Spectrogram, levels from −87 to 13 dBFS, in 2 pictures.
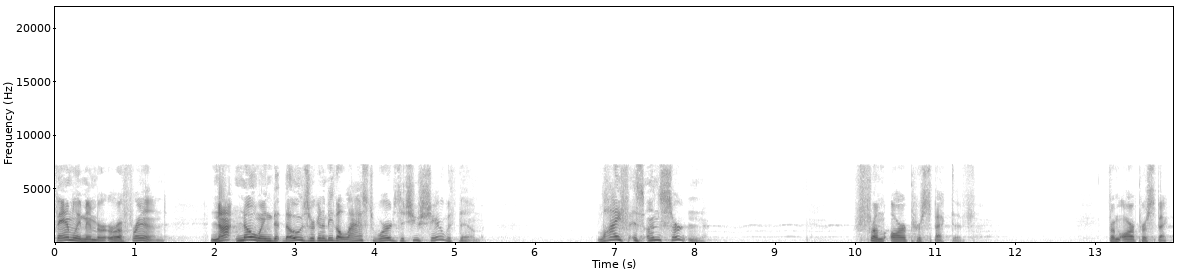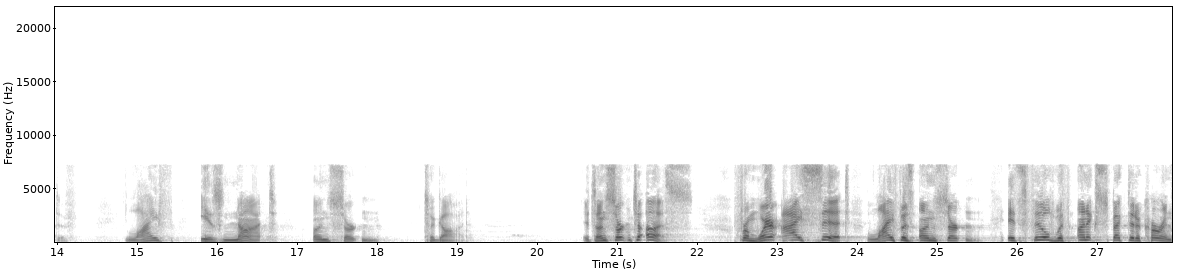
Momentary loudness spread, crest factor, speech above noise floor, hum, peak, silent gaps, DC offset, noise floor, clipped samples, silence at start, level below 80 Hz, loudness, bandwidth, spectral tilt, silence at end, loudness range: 18 LU; 20 dB; 52 dB; none; -12 dBFS; none; under 0.1%; -82 dBFS; under 0.1%; 0 s; -70 dBFS; -30 LUFS; 7.6 kHz; -5 dB/octave; 0 s; 13 LU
